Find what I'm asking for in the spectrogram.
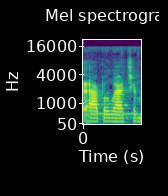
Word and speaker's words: Appalachian: If you are from where I am from, the Midwest, or anywhere else in America, you probably have heard it pronounced Appalachian Mountains, but the people that live there pronounce it the Appalachia, and that is their area. So if they're pronouncing it as Appalachia, I'm going to be respectful and pronounce it the same way.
